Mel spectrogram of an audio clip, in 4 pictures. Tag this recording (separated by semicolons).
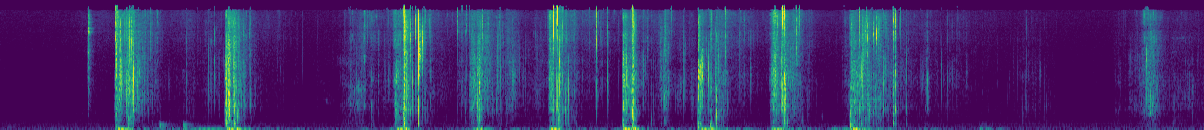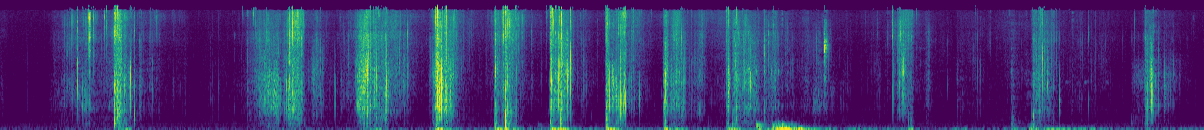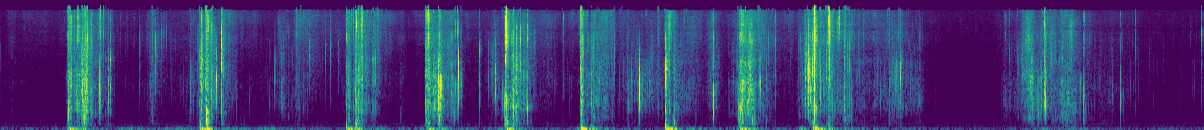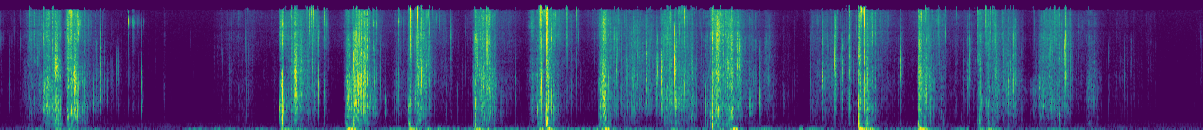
boots; dirt; footsteps; gravel; scuff; shoes; short; stop; walk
